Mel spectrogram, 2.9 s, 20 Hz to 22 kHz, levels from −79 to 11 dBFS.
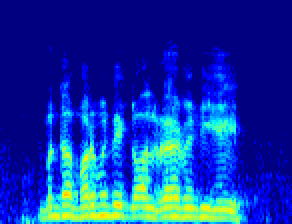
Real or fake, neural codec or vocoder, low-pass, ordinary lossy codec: fake; codec, 44.1 kHz, 3.4 kbps, Pupu-Codec; 10.8 kHz; Opus, 24 kbps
